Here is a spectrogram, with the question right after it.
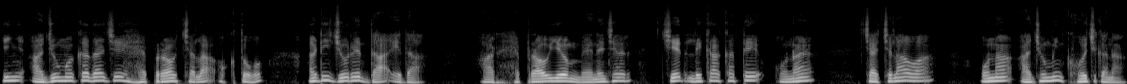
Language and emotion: Santali, fearful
